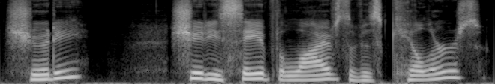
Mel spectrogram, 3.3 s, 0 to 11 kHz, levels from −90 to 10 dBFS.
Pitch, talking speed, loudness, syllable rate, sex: 200 Hz, 180 wpm, -16 LUFS, 4.6 syllables/s, female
